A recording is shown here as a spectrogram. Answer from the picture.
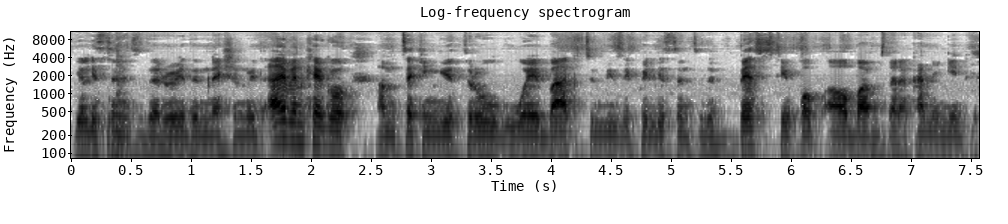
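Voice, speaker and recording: Speaking with a Ugandan accent, a man delivers his words at a fairly quick pace with hardly any pauses, his fairly low, somewhat breathy voice carrying an animated, enthusiastic tone and ordinary pitch variation. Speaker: podcast and radio-style music host. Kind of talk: radio DJ patter between songs, greeting listeners and introducing tracks. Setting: recorded podcast/radio show, music played between talk. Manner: animated, hyped-up and enthusiastic, exclaiming over the next track.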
